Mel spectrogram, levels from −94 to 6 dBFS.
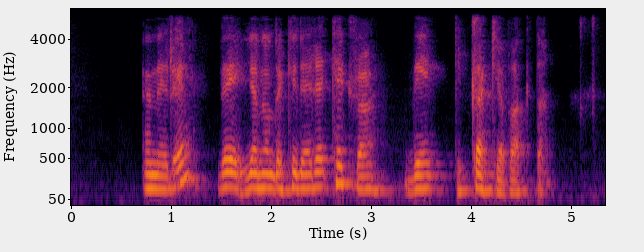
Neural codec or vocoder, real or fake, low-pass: codec, 16 kHz, 1.1 kbps, Voila-Tokenizer; fake; 5.4 kHz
